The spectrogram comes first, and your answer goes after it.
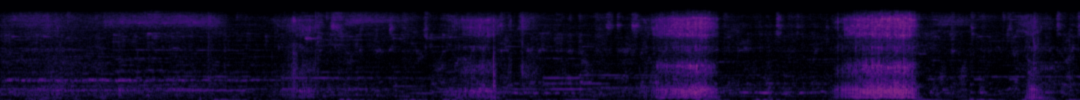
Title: Buddy snoring and blowing spit bubbles!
